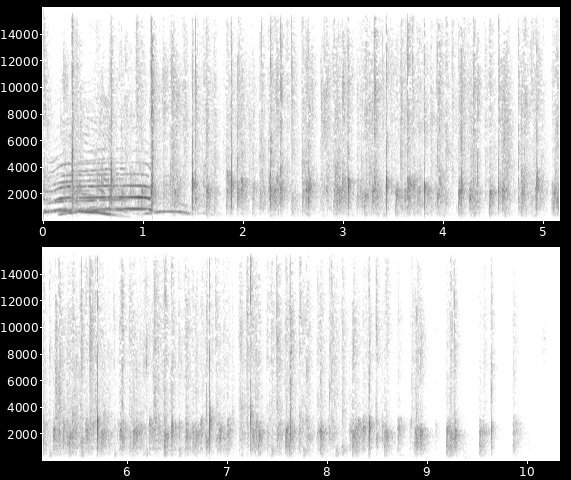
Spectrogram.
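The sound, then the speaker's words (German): Audience applause at an open-mic event: a brief voice at the start, then dense clapping that stays strong for several seconds before thinning into scattered claps and fading toward the end. “Yay, Applaus.”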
